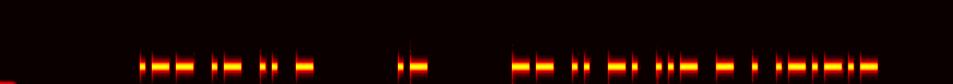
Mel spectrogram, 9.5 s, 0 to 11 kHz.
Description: Morse code, heard as a keyed tone, about 20 wpm, 700 Hz. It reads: WAIT A MINUTE.
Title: 2x Word-Spacing - Sentences from Top 500 Words - 20wpm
